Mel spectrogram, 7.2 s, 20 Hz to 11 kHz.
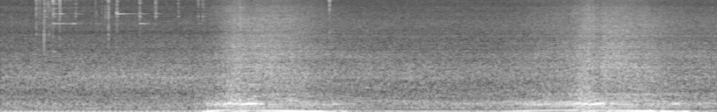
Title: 300sl hard start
